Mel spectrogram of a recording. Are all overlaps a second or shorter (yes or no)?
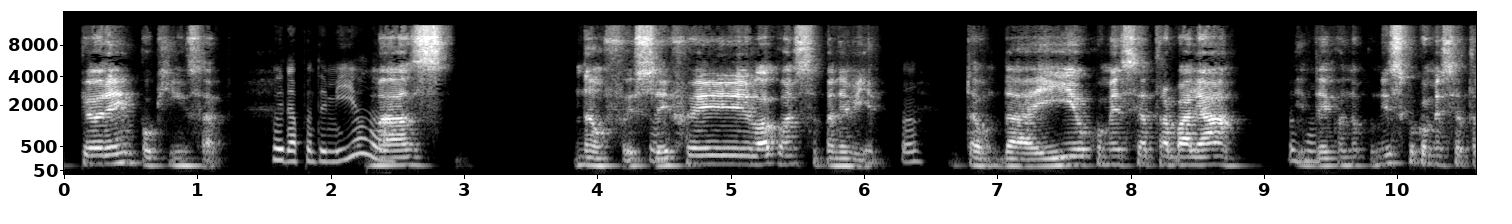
yes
